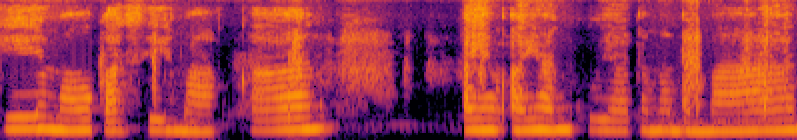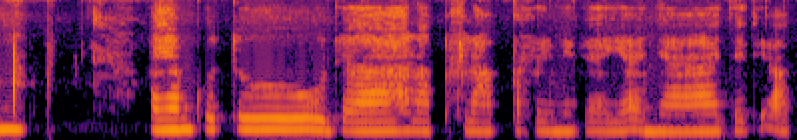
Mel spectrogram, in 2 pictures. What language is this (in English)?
Indonesian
